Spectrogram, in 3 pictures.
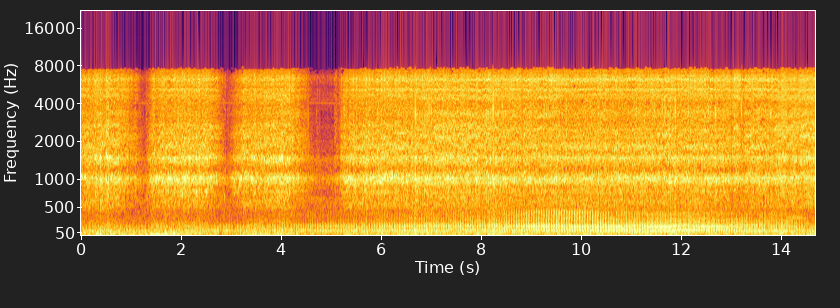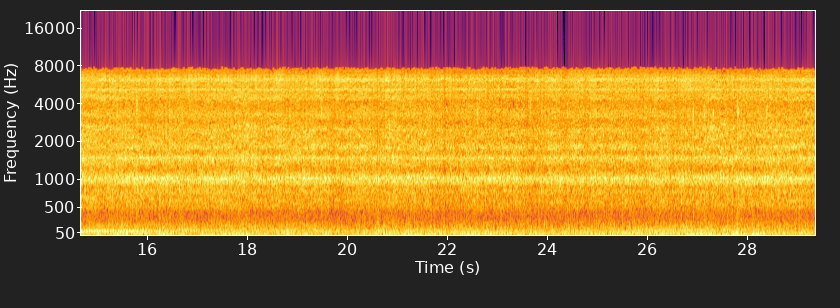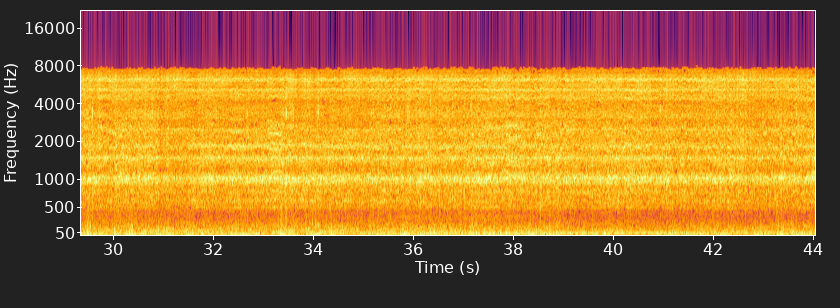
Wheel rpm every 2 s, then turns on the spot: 90, 100, 80, 150, 160, 160, 160, 160, 160, 160, 160, 160, 160, 160, 160, 160, 160, 160, 160, 160, 160, 160.
none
